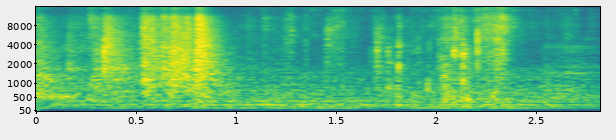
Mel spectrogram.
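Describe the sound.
Tin foil crinkles as it is rolled around a potato seasoned with black pepper, garlic powder and butter, in bursts of crisp, papery rustling with no talk.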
